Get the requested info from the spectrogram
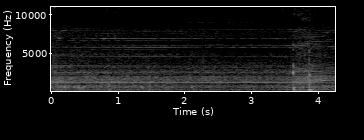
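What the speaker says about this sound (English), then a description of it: "I'm gonna bring in my heat tool to dry it, and then we'll heat set it too" A heat tool blows a steady, fairly quiet whirring hum to dry ink on a paper craft project, running continuously with a couple of faint clicks near the end.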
